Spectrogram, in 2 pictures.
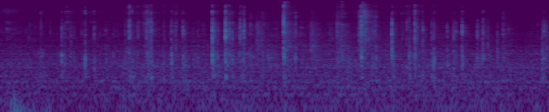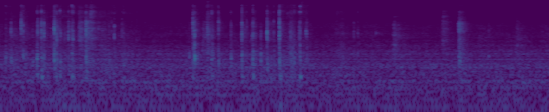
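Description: Quick, steady keystrokes on a computer keyboard while a title is typed, soft and close, a continuous run of clicks with no speech.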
